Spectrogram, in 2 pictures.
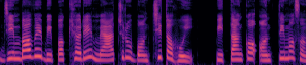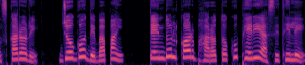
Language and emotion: Odia, neutral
